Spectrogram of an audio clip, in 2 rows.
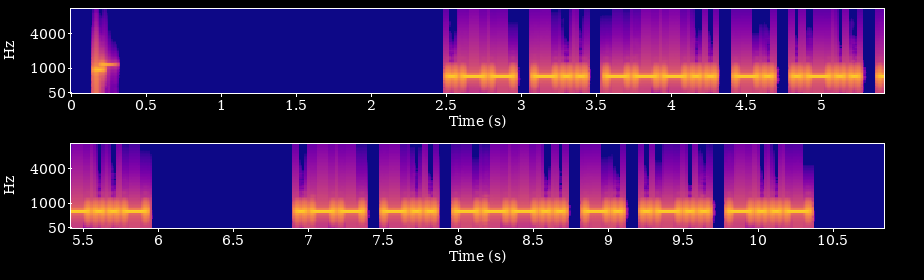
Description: Morse code, heard as a keyed tone, about 25 wpm, 700 Hz. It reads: WD8NLX WD8NLX
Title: USA Call Signs - 6 Characters - Repeated 2x - 25wpm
